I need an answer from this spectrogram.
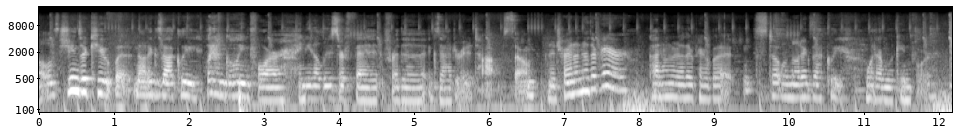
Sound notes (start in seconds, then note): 7.8 transition whooshing; 11.9 transition whooshing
